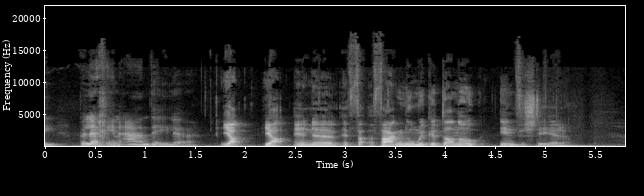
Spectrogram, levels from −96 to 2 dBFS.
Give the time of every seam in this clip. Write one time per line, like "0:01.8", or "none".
0:02.1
